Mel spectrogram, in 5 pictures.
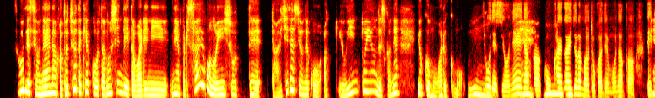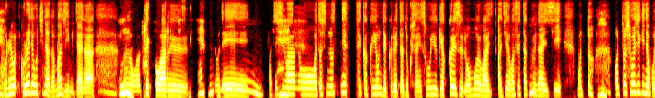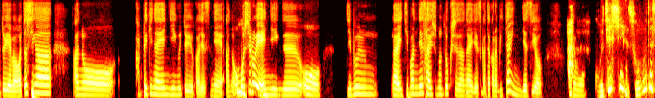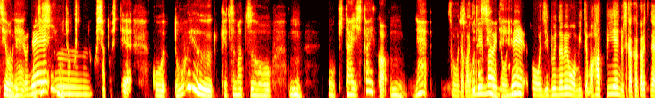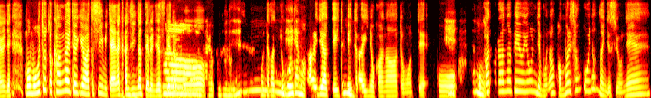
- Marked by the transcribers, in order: other background noise; laughing while speaking: "感じになってるん"; unintelligible speech
- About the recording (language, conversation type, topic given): Japanese, advice, アイデアがまったく浮かばず手が止まっている
- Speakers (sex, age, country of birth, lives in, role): female, 50-54, Japan, France, advisor; female, 50-54, Japan, Japan, user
